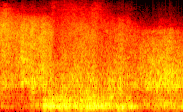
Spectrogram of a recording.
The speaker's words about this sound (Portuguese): Meu, o trovão aqui está pesado.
